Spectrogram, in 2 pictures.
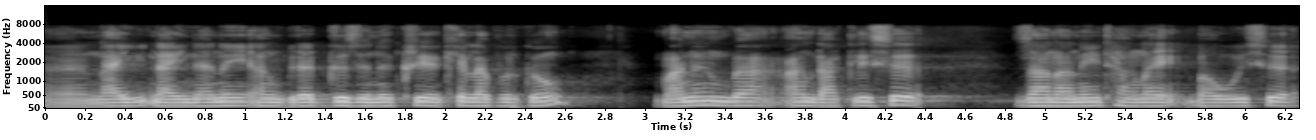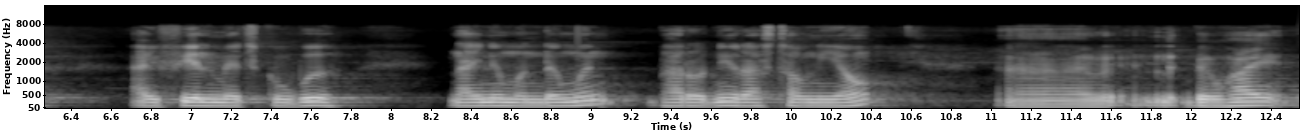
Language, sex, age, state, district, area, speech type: Bodo, male, 18-30, Assam, Kokrajhar, urban, spontaneous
